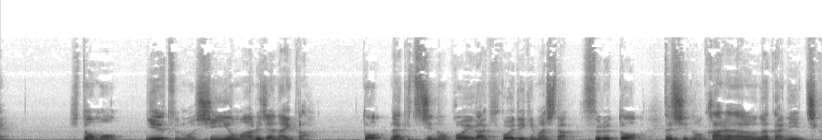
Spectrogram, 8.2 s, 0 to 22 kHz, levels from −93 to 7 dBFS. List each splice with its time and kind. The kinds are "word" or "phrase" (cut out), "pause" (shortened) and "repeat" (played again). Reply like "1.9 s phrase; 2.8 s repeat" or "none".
6.6 s word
